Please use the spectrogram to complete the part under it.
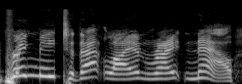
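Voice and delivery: lion ordering rabbit, slow and furious. Acted. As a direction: bellow it slowly, enraged. Lion demands again.

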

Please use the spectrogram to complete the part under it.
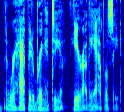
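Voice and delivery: usual speaking voice

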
